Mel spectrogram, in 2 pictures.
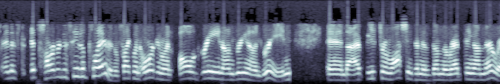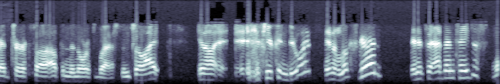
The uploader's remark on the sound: calls in from Boise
